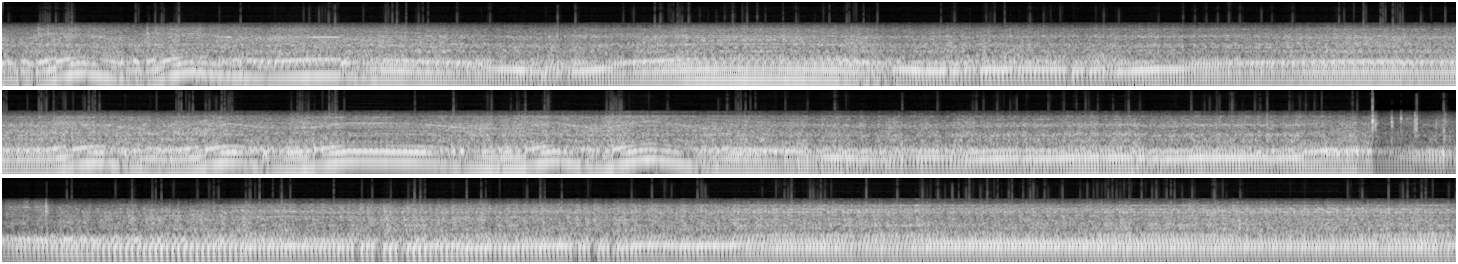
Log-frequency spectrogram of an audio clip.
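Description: A Kawasaki GPZ Turbo motorcycle engine idles loudly and close after a cold start, running rough and uneven with wavering revs and small surges throughout, with no talk.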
